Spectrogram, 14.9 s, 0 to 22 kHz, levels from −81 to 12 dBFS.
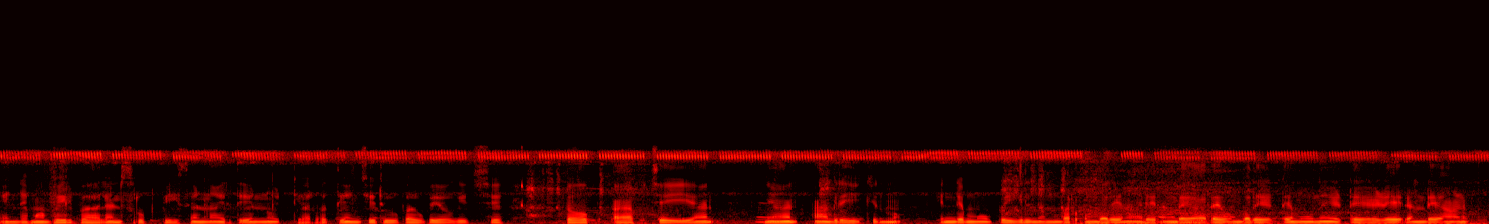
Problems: constant background noise, low volume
